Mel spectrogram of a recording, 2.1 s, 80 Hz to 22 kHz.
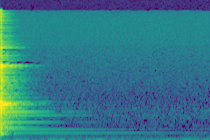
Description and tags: violin pizz non vib C#5
violin pizzicato "non vibrato"
pizzicato, violin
